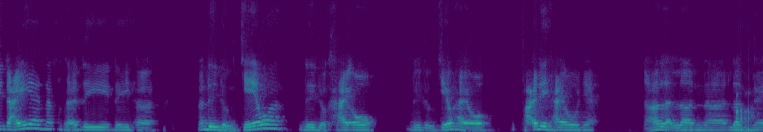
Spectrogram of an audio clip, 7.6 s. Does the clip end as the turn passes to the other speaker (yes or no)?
no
